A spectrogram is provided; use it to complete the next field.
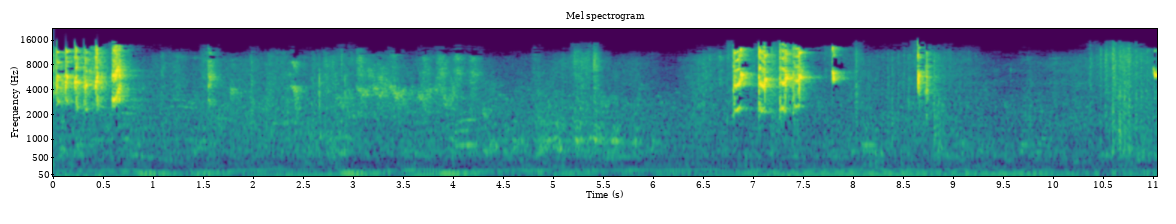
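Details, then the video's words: Lovebirds in an aviary holding many birds, with bursts of rapid shrill chattering at the opening and again around seven seconds, and quieter scattered chirps in between. "Lovebird Sounds Aviary Series V1"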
